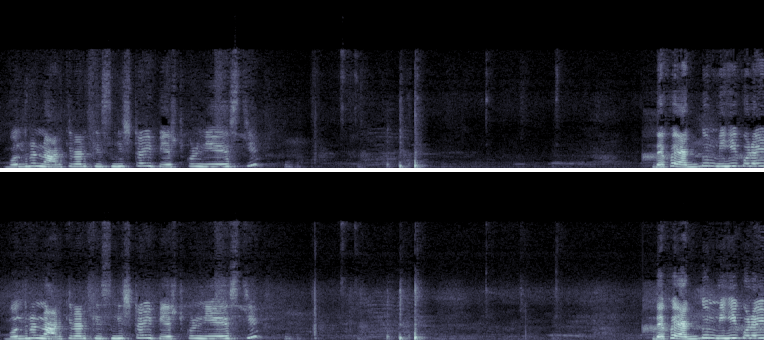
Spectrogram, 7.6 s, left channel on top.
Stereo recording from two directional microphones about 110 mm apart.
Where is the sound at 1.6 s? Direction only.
10° right (ahead or behind).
